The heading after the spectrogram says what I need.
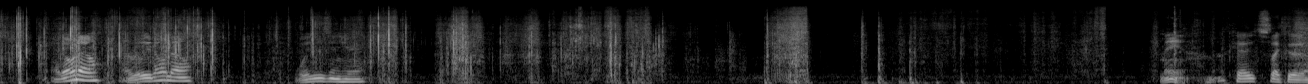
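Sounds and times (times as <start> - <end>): packaging tearing: 0.0 - 6.7
paper rustling and crinkling: 0.0 - 13.0.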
